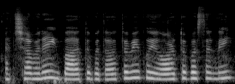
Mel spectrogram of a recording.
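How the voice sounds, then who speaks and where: A woman's voice: high-pitched, steady tone, a little mellow, lightly acted. Woman voicing a teasing young suitor. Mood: soft.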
